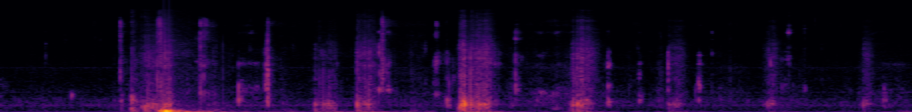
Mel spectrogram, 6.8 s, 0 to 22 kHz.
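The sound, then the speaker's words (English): Crisp crunching as someone bites into food and chews, a series of sharp irregular crackles with short pauses between bites, no talking. “1 second of crunch, and then I'll back off.”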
